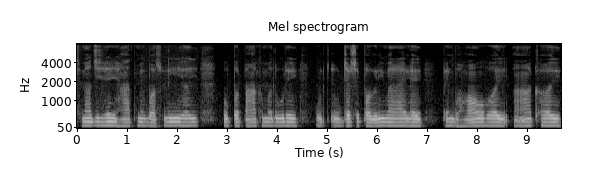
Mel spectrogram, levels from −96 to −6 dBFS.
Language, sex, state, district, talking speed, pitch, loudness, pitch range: Bajjika, male, Bihar, Vaishali, 135 wpm, 120 Hz, -39 LUFS, 115-120 Hz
